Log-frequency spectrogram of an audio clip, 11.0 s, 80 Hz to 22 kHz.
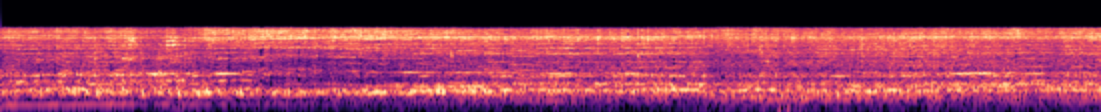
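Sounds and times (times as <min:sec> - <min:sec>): film soundtrack music through television: 0:00.0 - 0:11.0.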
